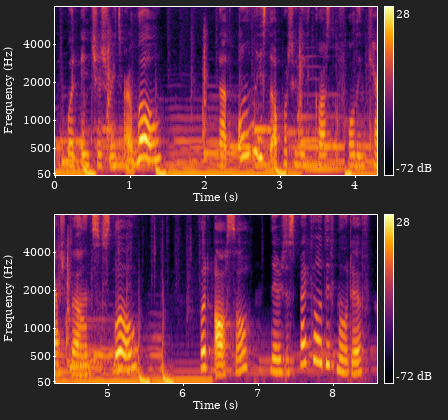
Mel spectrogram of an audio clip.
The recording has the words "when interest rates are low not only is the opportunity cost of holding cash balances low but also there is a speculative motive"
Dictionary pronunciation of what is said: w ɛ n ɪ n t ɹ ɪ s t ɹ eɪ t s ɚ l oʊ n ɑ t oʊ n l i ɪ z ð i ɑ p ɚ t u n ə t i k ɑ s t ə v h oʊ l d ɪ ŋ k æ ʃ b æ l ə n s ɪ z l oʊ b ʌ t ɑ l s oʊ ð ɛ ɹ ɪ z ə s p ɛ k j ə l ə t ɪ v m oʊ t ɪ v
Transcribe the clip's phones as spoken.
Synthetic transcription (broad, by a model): w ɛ n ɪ n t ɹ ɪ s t ɹ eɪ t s ɚ l oʊ n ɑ t oʊ n l i ɪ z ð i ɑ p ɚ t u n ə t i k ɑ s t ə v h oʊ l d ɪ ŋ k æ ʃ b æ l ə n s ɪ z l oʊ b ʌ t ɑ l s oʊ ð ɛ ɹ ɪ z ə s p ɛ k j ə l ə t ɪ v m oʊ t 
